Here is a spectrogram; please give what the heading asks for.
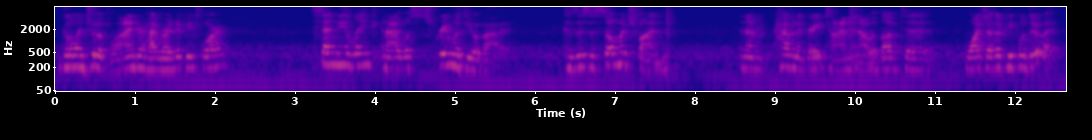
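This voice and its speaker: A woman's voice: mid-range voice, normal speed, gravelly. A tipsy, slightly drunk woman reading a story aloud as an amateur, effusive and giggly, stumbling over her words and adding gushing asides. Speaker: fan fiction reader. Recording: echoey room with faint background noise.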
